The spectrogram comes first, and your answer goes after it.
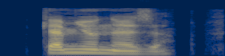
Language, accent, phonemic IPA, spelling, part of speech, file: French, France, /ka.mjɔ.nøz/, camionneuse, noun, LL-Q150 (fra)-camionneuse.wav
- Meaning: 1. female equivalent of camionneur 2. butch lesbian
